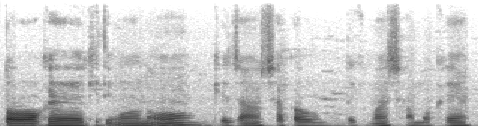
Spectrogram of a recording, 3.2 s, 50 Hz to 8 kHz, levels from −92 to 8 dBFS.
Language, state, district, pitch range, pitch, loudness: Kokborok, Tripura, West Tripura, 105-115 Hz, 110 Hz, -20 LUFS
